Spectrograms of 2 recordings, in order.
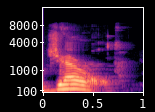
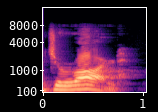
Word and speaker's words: Gerard: People always mispronounce his name. They call him Gerald instead of Gerard.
